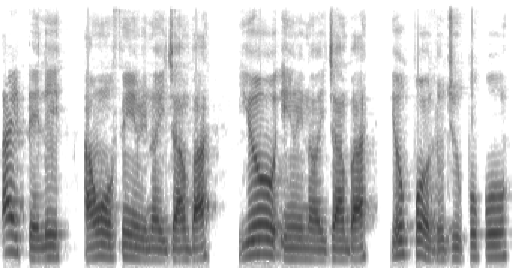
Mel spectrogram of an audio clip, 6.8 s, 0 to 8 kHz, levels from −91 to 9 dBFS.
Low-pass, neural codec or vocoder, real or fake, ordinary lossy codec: 7.2 kHz; none; real; none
